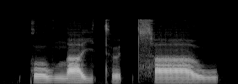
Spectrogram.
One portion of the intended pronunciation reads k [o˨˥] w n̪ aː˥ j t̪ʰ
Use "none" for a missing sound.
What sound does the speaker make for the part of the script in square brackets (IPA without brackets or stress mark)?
o˥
